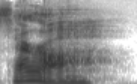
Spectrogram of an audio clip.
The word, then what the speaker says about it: Sarah: My H isn't silent. Sarah.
